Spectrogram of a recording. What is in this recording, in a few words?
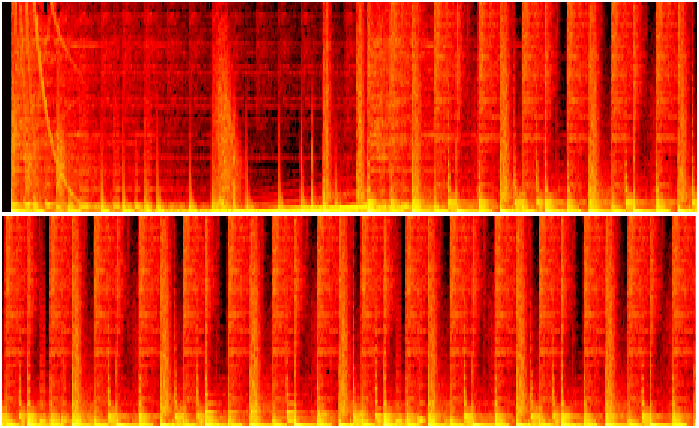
rhythm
